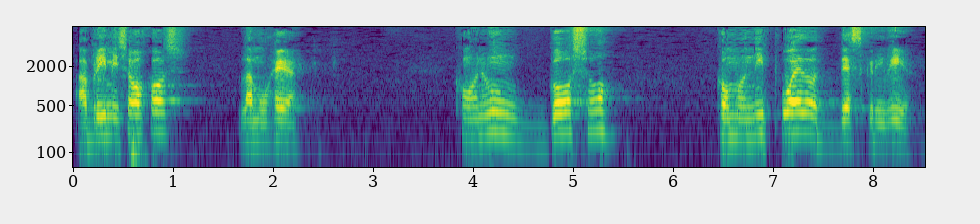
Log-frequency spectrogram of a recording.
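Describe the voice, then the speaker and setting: A man's voice: high voice, extremely slow, long pauses. A middle-aged man preaching an impassioned sermon as a pastor, earnest and emphatic as he tells a story.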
